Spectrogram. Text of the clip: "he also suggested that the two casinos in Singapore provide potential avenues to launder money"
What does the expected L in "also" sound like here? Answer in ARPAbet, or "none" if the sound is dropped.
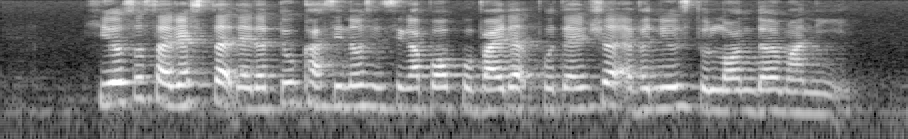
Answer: L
